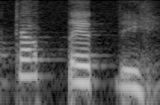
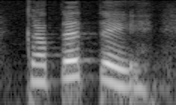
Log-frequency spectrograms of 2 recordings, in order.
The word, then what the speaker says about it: cateter: Os médicos querem falar catéter, mas o certo é cateter.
